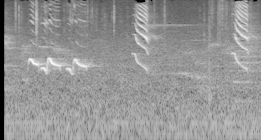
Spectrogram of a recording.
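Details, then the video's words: {'caption': "Caged black-throated laughingthrush singing its varied morning 'forest voice' song, used to spur other birds to sing: a run of three clear looping whistles, then a rapid descending series of sharp, bright notes and a final high cascade."} "Khướu bạc má HÓT GIỌNG RỪNG- LUYẾN NHIỀU ÂM"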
